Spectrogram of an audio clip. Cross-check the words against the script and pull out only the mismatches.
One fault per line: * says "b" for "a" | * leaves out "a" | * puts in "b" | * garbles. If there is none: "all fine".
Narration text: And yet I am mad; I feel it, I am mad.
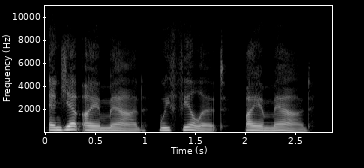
* says "we" for "I"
